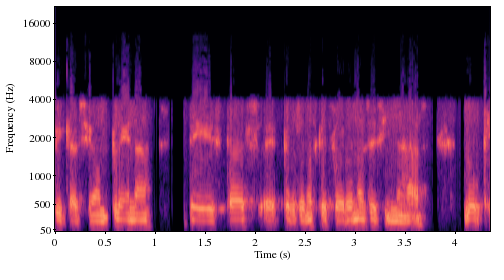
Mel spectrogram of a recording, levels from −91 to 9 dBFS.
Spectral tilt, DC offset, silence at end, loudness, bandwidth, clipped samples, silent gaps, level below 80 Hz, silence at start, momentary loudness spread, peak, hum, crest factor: -7 dB/octave; under 0.1%; 0 s; -17 LUFS; 7.6 kHz; under 0.1%; none; -62 dBFS; 0 s; 5 LU; -4 dBFS; none; 14 dB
